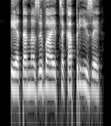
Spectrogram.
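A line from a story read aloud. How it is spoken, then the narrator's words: Raised voice, snapping. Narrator (Russian): повысив голос, огрызнулся Богдан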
